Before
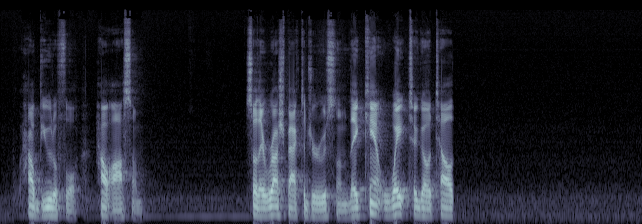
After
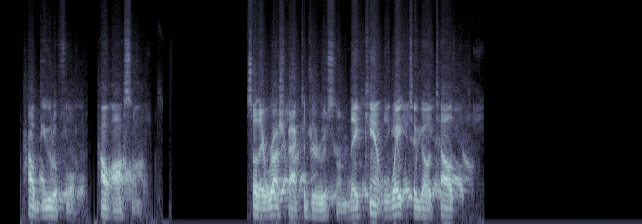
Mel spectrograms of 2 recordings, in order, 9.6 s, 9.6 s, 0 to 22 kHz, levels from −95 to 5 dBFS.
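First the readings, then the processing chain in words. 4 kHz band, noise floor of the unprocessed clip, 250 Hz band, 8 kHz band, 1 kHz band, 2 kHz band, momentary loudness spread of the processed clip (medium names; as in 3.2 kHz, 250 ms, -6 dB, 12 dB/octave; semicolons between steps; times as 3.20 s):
-1.0 dB, -66 dBFS, +2.0 dB, -6.5 dB, +6.0 dB, +2.5 dB, 13 LU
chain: overdrive pedal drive 9 dB, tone 1.3 kHz, clips at -8.5 dBFS; flange 0.65 Hz, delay 8.8 ms, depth 9 ms, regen +73%; on a send: repeats whose band climbs or falls 161 ms, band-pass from 540 Hz, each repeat 1.4 oct, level -6.5 dB; on the sum: hysteresis with a dead band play -47 dBFS; trim +9 dB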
